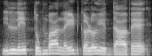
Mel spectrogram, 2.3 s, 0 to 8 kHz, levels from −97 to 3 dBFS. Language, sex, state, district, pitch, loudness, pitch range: Kannada, male, Karnataka, Bangalore, 150 Hz, -14 LUFS, 140-165 Hz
